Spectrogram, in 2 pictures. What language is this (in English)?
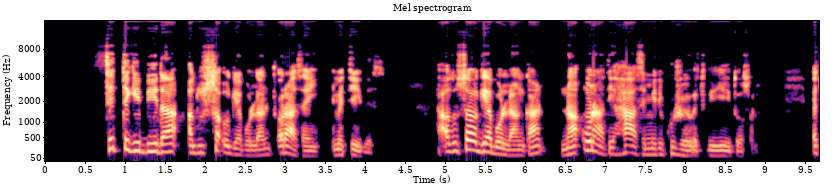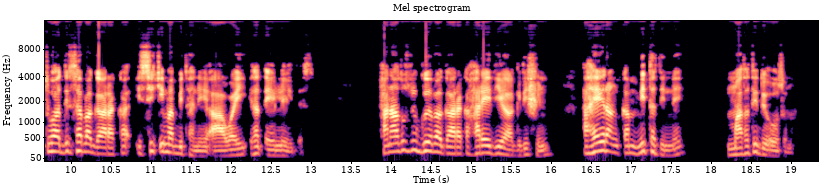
Wolaytta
